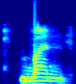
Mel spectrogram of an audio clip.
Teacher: The tanween sound ends in the noon sound.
